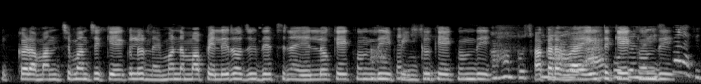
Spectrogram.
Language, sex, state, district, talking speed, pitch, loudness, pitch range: Telugu, female, Telangana, Karimnagar, 180 wpm, 245 Hz, -17 LUFS, 235-255 Hz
